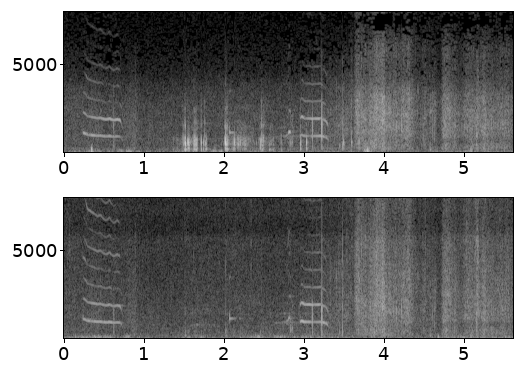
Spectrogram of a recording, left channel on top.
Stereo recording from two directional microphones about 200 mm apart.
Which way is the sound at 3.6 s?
35° left (ahead or behind).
